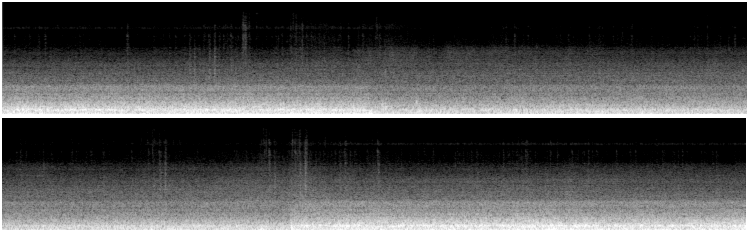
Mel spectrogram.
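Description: Car driving, with a steady low rumble of engine and tyres on the road. It eases off a little through the middle and picks up again about two-thirds of the way in.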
